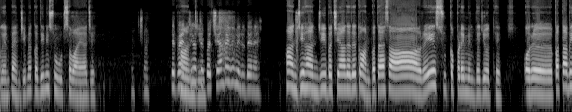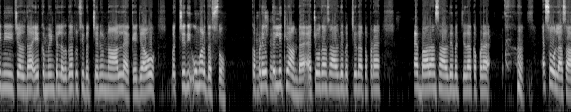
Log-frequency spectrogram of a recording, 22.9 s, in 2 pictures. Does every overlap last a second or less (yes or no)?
yes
